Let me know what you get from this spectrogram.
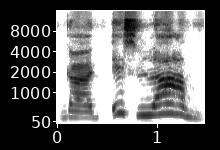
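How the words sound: The word love carries the stress.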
